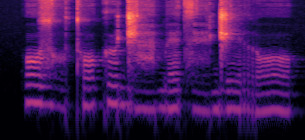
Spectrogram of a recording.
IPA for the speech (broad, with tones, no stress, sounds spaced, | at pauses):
o˧˩ z o̤˧˩˧ tʰ o˩˧˩ k ɯ˦ d͡ʒ æ̤˧˩˧ b e˩˧˩ t͡s e̤˧˩˧ d͡ʒ i˧˩˧ r o˩˧˩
